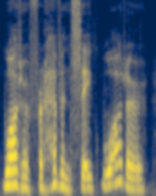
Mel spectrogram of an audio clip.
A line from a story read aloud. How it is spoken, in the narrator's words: she cried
